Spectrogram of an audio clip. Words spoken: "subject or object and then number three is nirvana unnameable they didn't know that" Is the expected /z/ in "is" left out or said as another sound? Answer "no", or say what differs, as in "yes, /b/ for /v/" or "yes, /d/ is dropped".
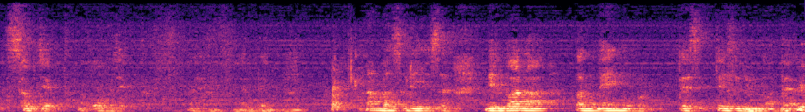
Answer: yes, /s/ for /z/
